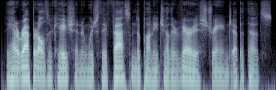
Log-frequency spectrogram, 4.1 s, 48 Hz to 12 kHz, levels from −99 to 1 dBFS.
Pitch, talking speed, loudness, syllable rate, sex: 85 Hz, 215 wpm, -24 LUFS, 6.9 syllables/s, male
